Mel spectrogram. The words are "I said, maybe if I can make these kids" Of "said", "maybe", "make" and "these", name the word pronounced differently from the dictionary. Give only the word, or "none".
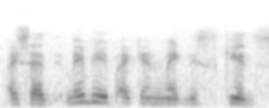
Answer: these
